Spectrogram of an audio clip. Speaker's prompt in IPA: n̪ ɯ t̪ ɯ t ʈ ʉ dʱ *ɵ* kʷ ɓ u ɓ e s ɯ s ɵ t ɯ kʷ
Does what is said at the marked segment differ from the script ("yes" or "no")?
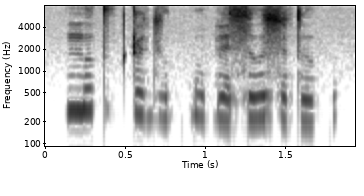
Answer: no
